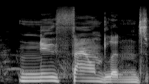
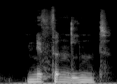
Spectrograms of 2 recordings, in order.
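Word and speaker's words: Newfoundland: will uh Carla said I'm from uh New Foundland which is not how you pronounce it n land nland nland uh we call it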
